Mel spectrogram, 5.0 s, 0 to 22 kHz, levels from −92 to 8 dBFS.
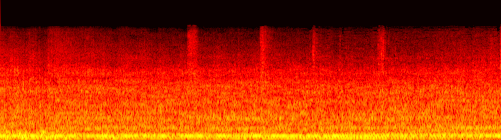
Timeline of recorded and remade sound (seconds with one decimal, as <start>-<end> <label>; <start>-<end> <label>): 0.0-3.0 remade; 3.0-5.0 recorded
